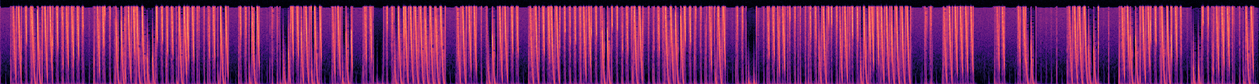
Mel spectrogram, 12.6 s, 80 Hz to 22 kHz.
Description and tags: MS10-fluttr
MS10 random filter flutter, probably with the MS04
